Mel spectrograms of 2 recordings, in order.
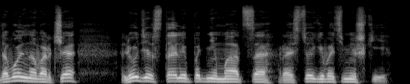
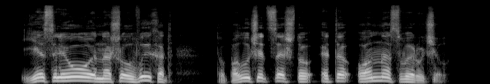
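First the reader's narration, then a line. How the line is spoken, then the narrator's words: Sharp. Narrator (Russian): Айк говорил резко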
